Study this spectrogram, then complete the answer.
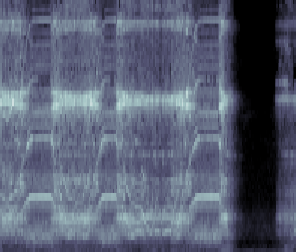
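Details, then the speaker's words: Blimp Drive paramotor under assembly, first spin of both electric motors driven by an Arduino with incorrect PWM setup: motors whine and sweep in pitch, then cut out as the speed controller intermittently reinitializes. "then it reinitializes every now and then which isn't great yeah there we go shouldn't be doing that"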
